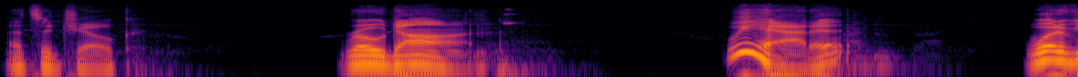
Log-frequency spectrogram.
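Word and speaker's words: Rodón: I just checked the baseball reference pronunciation, and it is Rodon.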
